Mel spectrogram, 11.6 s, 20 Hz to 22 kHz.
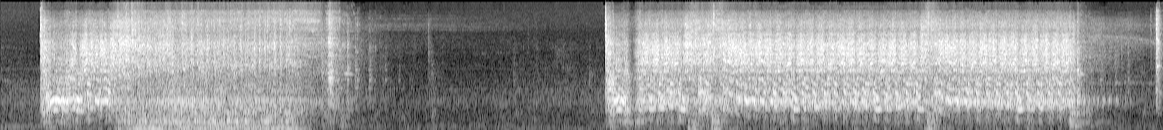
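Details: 1960 Ford F100 with a transplanted 351 Windsor V8 that had not run in decades, valve cover not bolted down: it cranks and catches quickly twice, running with an even note and no knocks or noises; normal start.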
